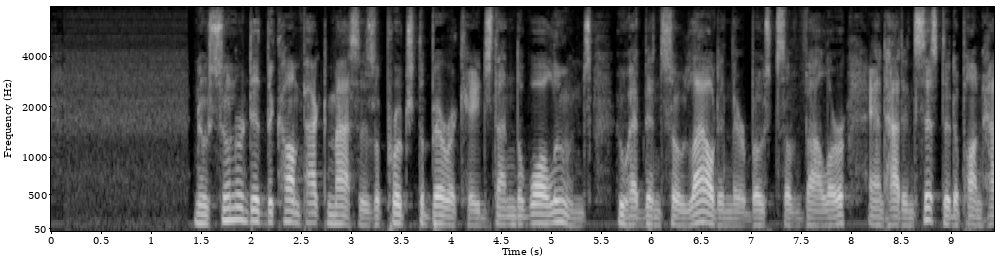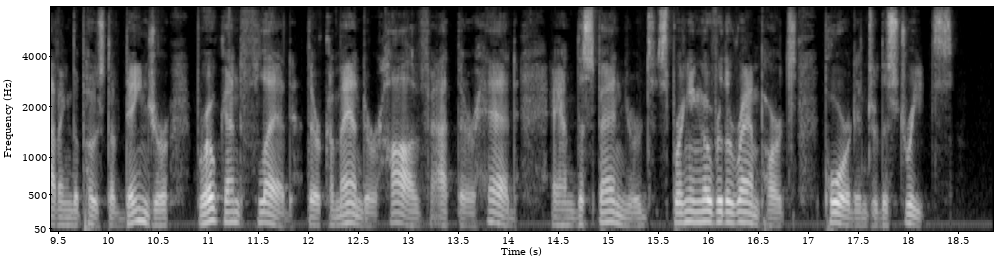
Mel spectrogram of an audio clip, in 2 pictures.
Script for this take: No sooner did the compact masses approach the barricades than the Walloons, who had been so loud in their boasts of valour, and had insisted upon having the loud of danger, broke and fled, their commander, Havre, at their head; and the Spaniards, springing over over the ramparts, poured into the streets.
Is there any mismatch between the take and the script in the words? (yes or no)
yes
